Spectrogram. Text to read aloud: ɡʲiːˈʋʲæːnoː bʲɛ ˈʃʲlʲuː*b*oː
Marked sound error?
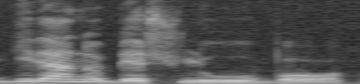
no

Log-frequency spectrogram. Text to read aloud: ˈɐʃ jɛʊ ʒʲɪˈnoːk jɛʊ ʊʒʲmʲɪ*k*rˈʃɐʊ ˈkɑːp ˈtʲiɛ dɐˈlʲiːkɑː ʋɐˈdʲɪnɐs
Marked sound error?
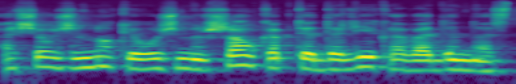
yes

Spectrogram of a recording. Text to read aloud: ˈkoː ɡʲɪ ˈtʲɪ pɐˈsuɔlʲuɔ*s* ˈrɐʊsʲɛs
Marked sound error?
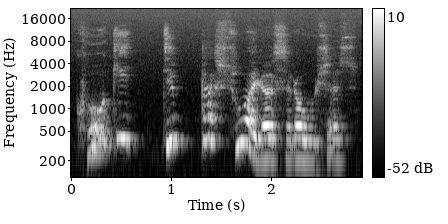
no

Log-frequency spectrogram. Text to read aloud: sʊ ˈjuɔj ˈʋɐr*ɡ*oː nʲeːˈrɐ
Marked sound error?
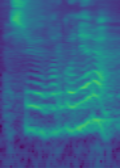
no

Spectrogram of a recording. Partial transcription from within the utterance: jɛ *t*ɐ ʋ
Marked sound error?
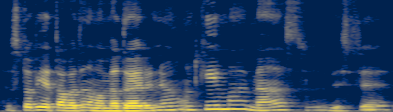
no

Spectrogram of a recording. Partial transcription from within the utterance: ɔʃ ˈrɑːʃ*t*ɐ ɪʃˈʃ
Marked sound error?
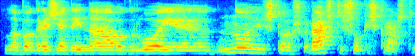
no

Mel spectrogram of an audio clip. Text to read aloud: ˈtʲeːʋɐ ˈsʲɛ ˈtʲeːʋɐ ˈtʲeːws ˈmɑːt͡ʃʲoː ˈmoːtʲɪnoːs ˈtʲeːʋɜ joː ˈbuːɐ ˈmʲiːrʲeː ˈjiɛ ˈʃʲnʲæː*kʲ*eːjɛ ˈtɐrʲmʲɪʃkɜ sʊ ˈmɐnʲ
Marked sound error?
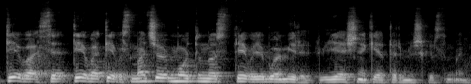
no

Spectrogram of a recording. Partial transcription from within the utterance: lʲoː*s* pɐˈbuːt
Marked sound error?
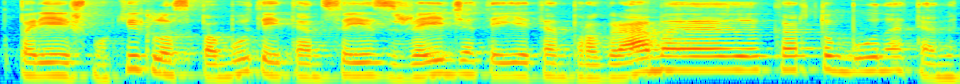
no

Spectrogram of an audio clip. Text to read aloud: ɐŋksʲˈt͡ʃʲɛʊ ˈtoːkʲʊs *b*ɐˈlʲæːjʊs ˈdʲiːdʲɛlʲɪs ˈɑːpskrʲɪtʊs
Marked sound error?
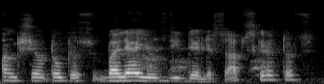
no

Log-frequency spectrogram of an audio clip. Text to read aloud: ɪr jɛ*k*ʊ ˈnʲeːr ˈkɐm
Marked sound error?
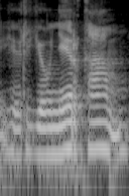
yes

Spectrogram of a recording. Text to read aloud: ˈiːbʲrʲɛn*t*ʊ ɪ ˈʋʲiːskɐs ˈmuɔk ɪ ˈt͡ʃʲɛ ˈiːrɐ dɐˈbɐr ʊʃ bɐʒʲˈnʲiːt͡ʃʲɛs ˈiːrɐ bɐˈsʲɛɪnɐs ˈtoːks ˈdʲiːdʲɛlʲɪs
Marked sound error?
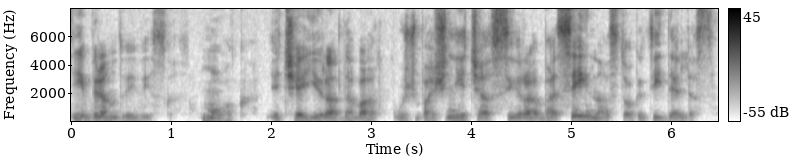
yes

